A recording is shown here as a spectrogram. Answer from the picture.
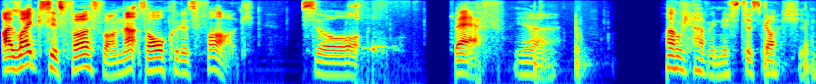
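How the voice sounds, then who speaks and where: Speaking at a fairly slow pace with long, frequent pauses, a man with a British accent uses lively intonation at a fairly high pitch. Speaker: gaming streamer. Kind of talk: casual chat. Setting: video call. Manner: animated.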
